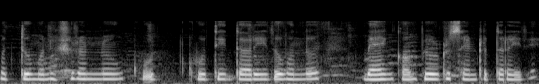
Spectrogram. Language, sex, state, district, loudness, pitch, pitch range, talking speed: Kannada, female, Karnataka, Raichur, -15 LUFS, 240 Hz, 235-250 Hz, 120 wpm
